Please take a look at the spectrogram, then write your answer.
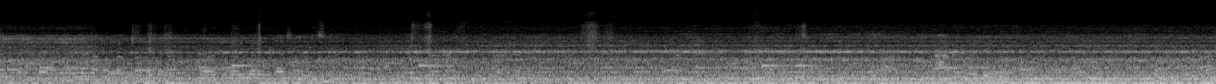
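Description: A metro train in Dhaka, bound for Uttara North, rumbles steadily throughout, a loud continuous roar of wheels and motor with faint squeals and brief announcement-like voice tones over it.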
